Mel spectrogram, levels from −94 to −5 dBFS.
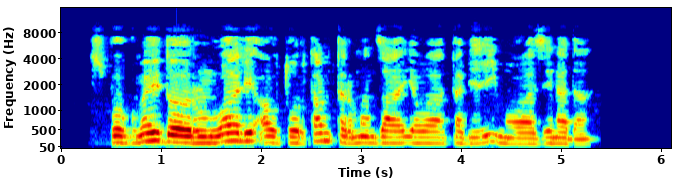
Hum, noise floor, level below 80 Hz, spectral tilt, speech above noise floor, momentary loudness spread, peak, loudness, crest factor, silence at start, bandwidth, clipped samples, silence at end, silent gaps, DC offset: none; under -90 dBFS; -66 dBFS; -5.5 dB/octave; over 74 dB; 14 LU; 0 dBFS; -16 LUFS; 16 dB; 0.3 s; 7.8 kHz; under 0.1%; 0.8 s; none; under 0.1%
